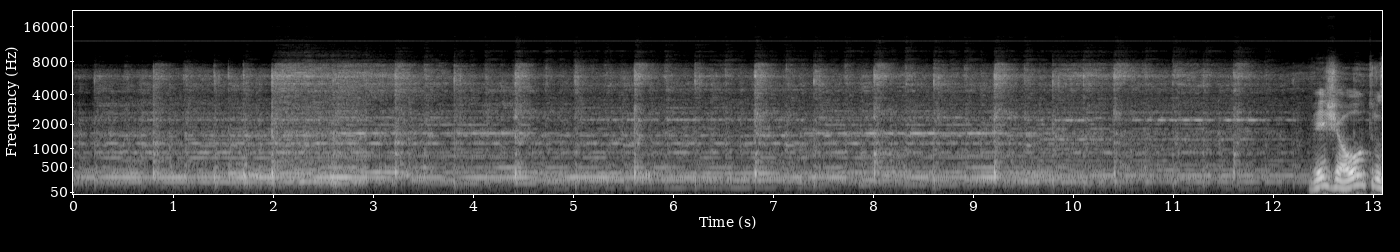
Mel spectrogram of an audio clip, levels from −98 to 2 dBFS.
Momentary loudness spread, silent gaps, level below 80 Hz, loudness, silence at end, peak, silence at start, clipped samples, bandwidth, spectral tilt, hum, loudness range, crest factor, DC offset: 8 LU; none; -72 dBFS; -32 LUFS; 0 s; -6 dBFS; 0 s; under 0.1%; 13 kHz; -3.5 dB/octave; none; 3 LU; 26 dB; under 0.1%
